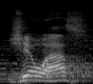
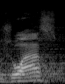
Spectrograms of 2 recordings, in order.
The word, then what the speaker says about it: Jeoás: O rei Jeoás, ou Joás, como outras pronunciam, foi visitá-lo para ter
